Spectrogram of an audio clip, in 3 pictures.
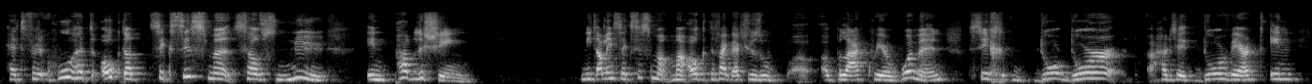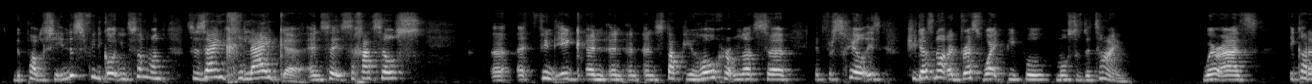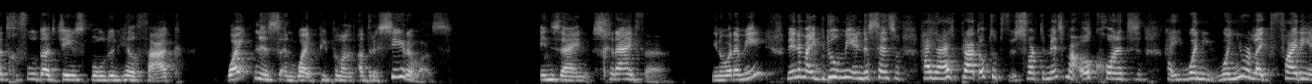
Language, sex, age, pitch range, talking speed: Dutch, female, 30-49, 220-285 Hz, 185 wpm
